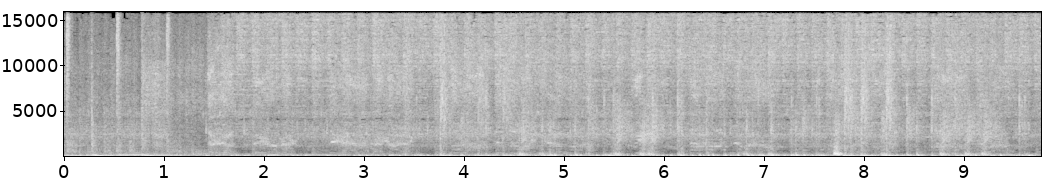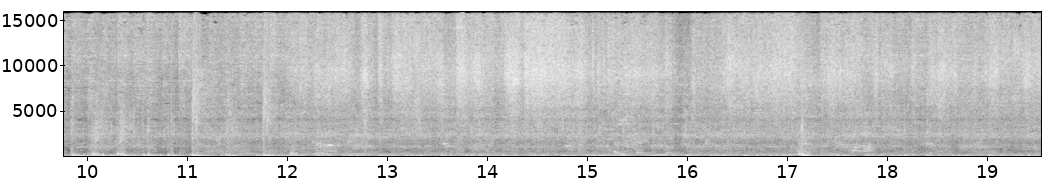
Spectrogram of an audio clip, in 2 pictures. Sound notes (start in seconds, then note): 1.7 heavy metal music; 4.0 fighting sound effects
